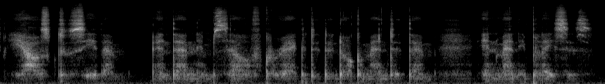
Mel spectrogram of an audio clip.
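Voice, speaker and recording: A woman reading a gothic novel aloud as ASMR in a gentle, soothing, breathy whisper. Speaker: ASMR narrator reading an audiobook.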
